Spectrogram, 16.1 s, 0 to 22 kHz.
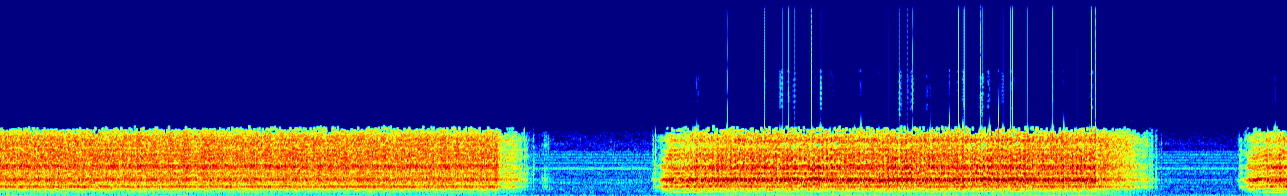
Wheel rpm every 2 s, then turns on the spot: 160, 160, 160, 40, 90, 160, 150, 20.
none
